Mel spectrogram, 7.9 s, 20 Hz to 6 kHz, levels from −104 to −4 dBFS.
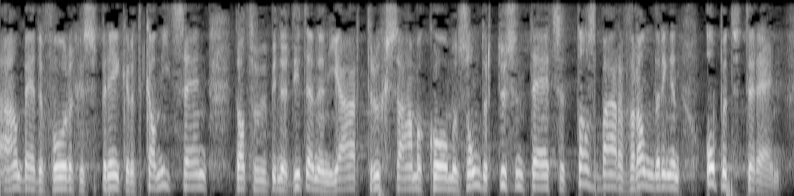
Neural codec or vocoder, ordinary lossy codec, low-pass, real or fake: none; none; 5.4 kHz; real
